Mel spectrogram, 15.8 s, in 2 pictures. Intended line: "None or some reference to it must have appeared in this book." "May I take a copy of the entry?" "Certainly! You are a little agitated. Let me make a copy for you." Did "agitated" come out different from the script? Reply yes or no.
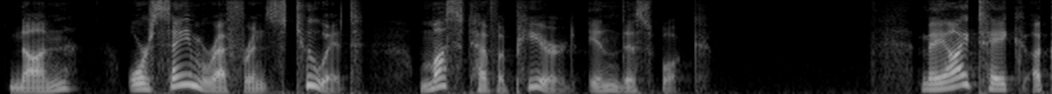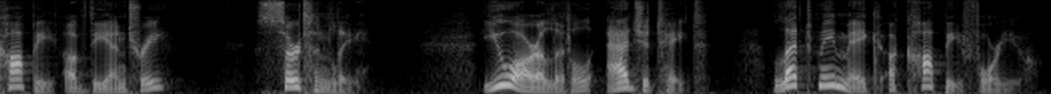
yes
